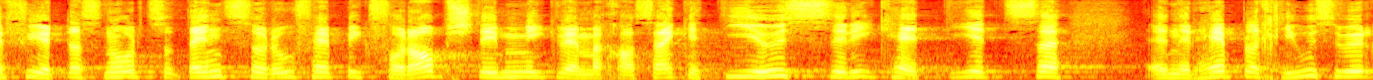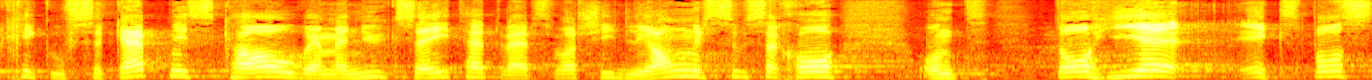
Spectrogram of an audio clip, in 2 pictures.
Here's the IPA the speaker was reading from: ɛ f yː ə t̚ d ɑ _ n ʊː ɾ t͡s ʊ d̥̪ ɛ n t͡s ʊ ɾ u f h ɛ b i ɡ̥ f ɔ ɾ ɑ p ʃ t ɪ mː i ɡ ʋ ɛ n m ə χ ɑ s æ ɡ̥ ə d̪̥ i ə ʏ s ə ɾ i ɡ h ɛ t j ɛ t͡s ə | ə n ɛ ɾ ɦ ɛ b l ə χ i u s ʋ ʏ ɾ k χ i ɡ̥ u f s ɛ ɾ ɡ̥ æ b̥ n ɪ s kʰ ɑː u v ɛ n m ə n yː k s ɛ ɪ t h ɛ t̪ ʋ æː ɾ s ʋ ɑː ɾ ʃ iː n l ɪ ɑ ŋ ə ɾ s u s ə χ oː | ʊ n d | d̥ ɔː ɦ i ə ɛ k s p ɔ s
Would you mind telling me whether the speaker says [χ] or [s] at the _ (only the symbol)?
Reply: s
